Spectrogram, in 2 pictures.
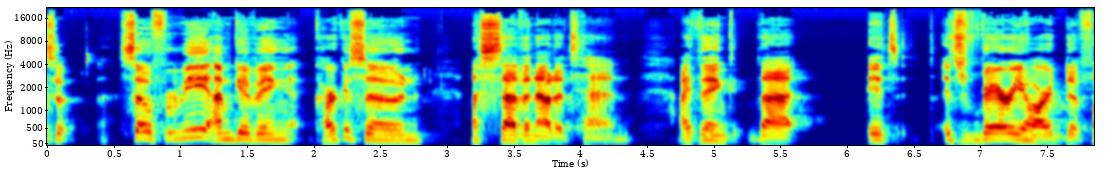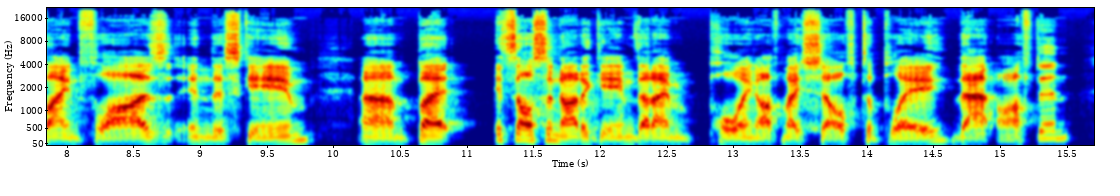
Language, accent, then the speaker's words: English; Lawrence, Kansas, United States; I was growing up in Lawrence, Kansas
